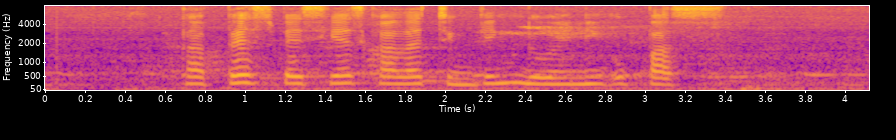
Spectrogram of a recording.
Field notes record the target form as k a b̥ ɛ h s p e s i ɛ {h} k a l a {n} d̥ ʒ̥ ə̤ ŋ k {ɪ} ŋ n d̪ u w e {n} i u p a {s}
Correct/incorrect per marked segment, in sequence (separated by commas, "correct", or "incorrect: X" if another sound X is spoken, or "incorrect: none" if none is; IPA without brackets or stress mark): incorrect: s, incorrect: none, correct, correct, correct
